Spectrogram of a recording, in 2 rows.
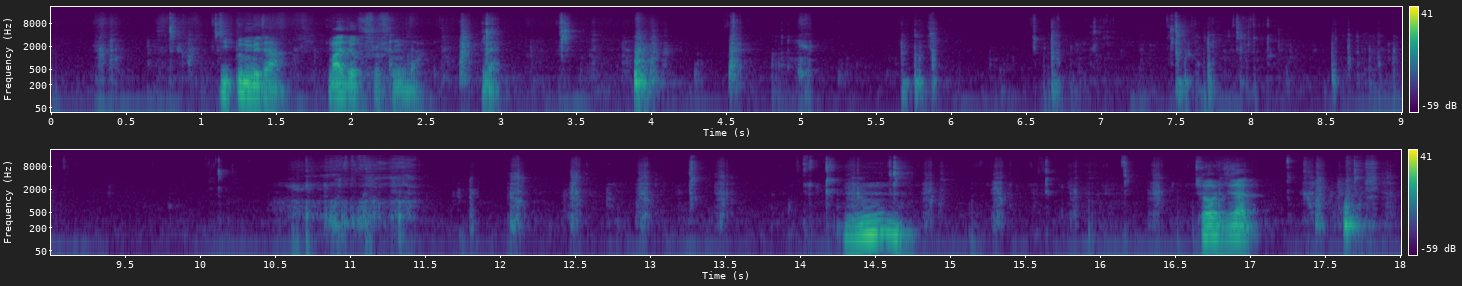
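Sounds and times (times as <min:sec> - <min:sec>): person chewing: 0:00.3 - 0:01.2, 0:02.9 - 0:03.7, 0:05.8 - 0:09.2, 0:10.0 - 0:18.0.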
